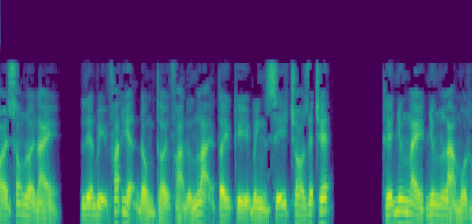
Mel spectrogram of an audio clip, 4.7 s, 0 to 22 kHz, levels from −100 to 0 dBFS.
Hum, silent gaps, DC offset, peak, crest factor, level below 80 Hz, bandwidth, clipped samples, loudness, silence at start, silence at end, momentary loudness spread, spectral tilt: none; 0.63-0.80 s, 3.36-3.81 s; 0.9%; -2 dBFS; 18 dB; -48 dBFS; 8 kHz; under 0.1%; -19 LUFS; 0 s; 0 s; 4 LU; -6 dB/octave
